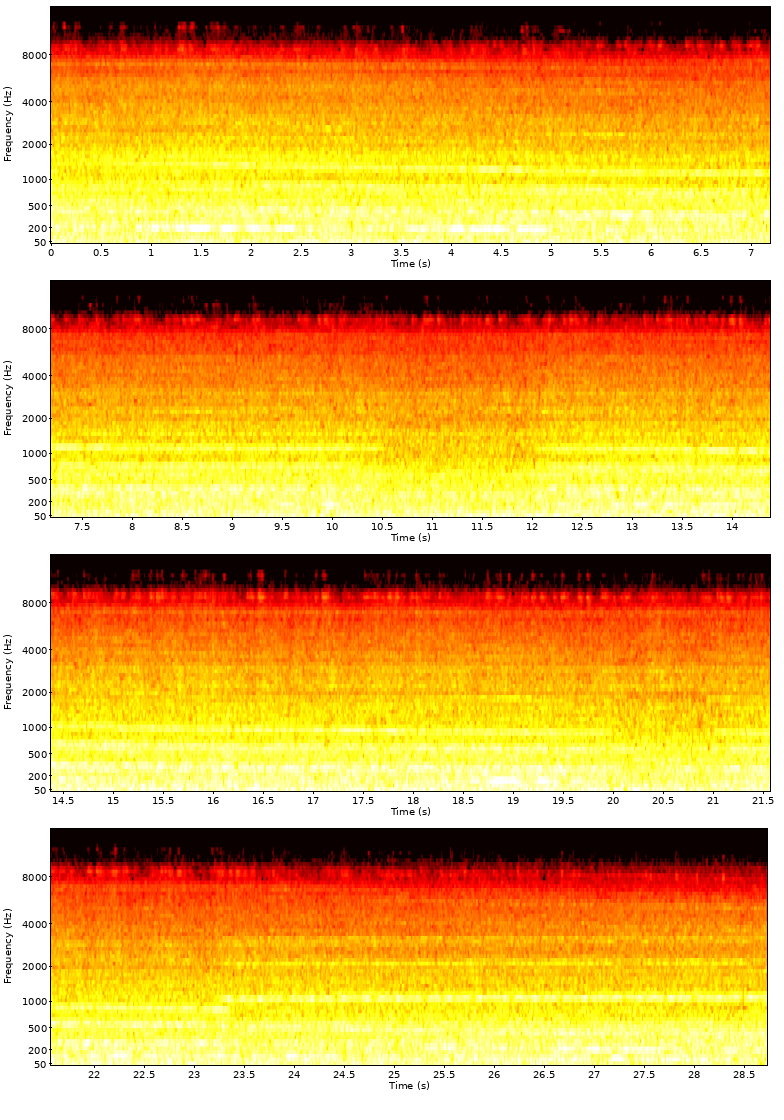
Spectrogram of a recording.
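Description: An electric train's motor hums and whines, slowly falling in pitch as the train slows.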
